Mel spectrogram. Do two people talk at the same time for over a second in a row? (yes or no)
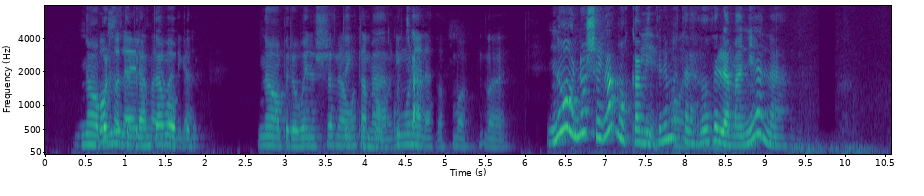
yes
